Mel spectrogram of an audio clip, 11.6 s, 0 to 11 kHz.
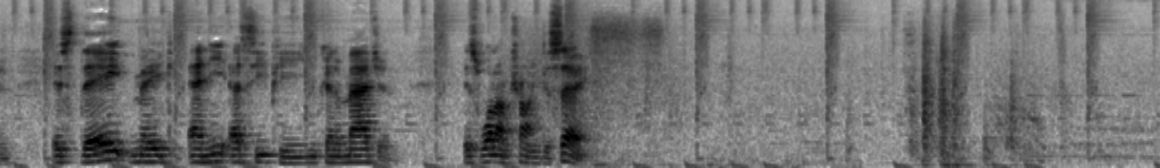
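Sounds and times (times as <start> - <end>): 
speech: 0.5 - 4.0, 4.6 - 6.1
door being handled and opened with wooden clunks: 9.0 - 10.4.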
